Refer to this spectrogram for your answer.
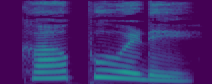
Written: ಕಪ್ಪುವಡೆ

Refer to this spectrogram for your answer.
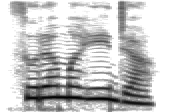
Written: ಸುರಮಹೀಜ

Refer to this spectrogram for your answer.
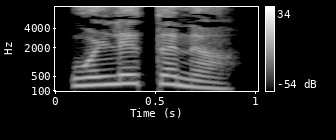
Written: ಒಳ್ತನ

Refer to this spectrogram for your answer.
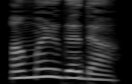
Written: ಅಮಳ್ಗದ

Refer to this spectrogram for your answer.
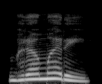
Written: ಭ್ರಮರ

